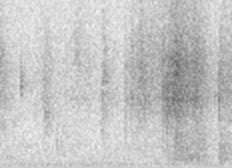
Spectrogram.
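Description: Dog dropping down onto a hardwood floor, heard as a brief scuffing rustle near the end, over a steady low hum.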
